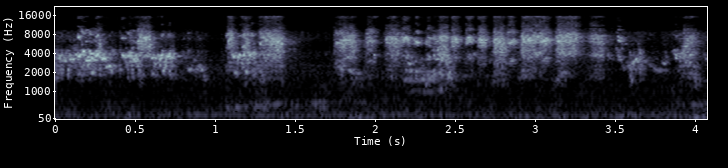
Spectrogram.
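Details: Baby chickens chirping while eating and playing: a dense chorus of high peeping from several chicks, in bursts with a short pause near one second.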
